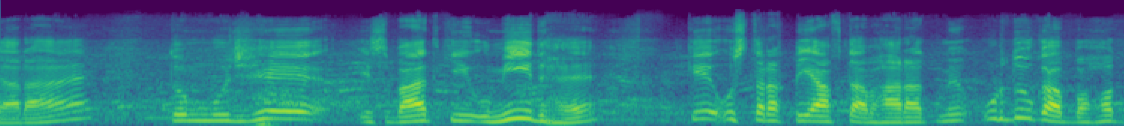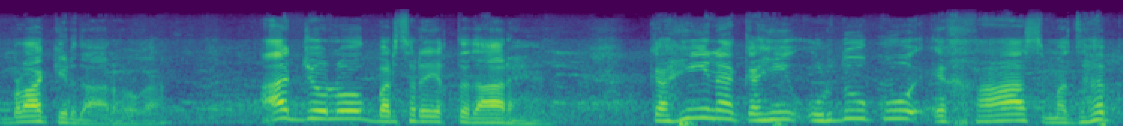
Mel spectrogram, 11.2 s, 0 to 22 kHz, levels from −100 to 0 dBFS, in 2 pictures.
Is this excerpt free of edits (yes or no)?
yes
